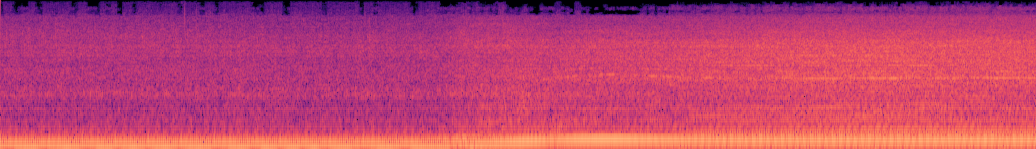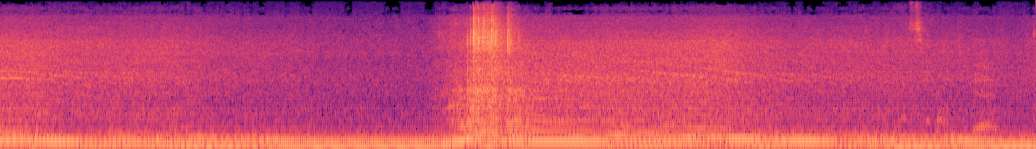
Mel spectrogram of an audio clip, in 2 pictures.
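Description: A Jeep SRT fitted with an aFe Power exhaust idles with a deep rumble and then revs twice, the engine swelling and holding before dropping back, loud and close.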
